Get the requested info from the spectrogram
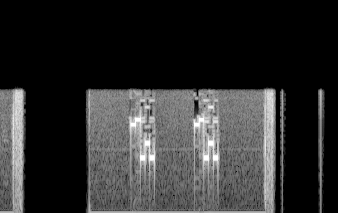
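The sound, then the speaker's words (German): A dispatch alarm tone alerting a Red Cross unit in Weimar, Germany: two short bursts of rapid stepped electronic beeps about a second apart, framed by brief crackling radio noise bursts and clicks, with no talking. “Het sirene alarmeert.”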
